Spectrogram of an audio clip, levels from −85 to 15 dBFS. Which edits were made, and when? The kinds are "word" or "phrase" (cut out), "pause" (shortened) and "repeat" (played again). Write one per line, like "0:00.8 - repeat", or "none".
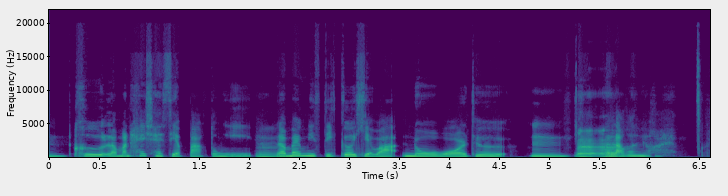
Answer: none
